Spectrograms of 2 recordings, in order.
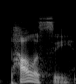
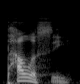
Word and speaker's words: policy: 우리가 policy 이거를 policy, 팔러 정도로 policy, policy 이렇게 되지. policy 이렇게 발음하지 않습니다.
